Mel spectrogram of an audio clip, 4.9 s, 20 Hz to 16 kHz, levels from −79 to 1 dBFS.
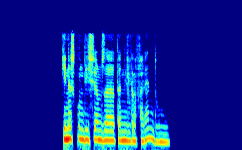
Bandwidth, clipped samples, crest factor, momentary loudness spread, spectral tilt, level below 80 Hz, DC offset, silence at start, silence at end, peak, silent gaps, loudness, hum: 8 kHz; under 0.1%; 20 dB; 12 LU; -5.5 dB/octave; -58 dBFS; under 0.1%; 1.25 s; 1.45 s; -4 dBFS; none; -21 LUFS; none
